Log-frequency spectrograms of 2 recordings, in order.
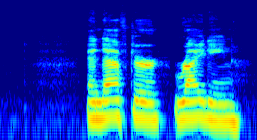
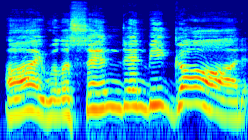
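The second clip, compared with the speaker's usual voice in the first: loud, higher, boastful proclamation; proud Lucifer; 9 semitones higher, 10 dB louder than usual. Acted. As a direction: declaim it as an arrogant rebel angel. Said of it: "This was the attitude of your proud heart".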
